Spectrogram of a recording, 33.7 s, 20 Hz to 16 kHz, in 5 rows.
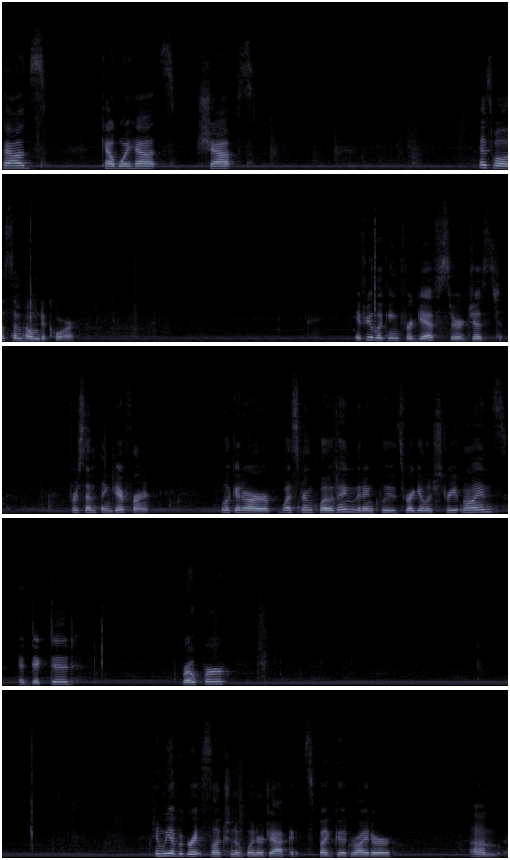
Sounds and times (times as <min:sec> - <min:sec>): Speech: 0:00.0 - 0:00.6, 0:01.4 - 0:03.4, 0:06.4 - 0:07.8, 0:11.5 - 0:13.5, 0:14.4 - 0:15.5, 0:16.4 - 0:21.3, 0:22.6 - 0:23.3, 0:29.0 - 0:32.2, 0:33.2 - 0:33.7.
